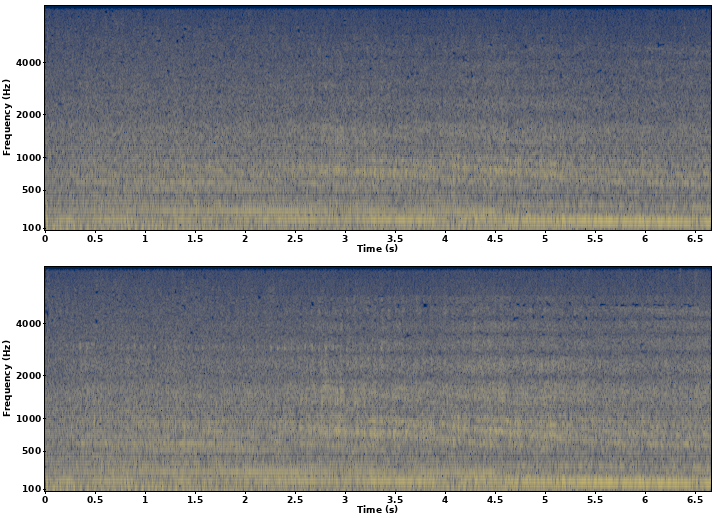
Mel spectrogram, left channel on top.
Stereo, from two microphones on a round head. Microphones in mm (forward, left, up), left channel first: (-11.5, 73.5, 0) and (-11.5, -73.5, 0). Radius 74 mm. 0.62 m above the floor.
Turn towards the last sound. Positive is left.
turn(degrees=-45)  # may be behind; listen again after turning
